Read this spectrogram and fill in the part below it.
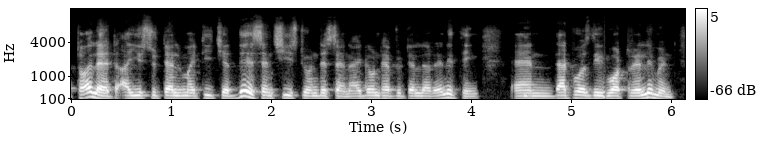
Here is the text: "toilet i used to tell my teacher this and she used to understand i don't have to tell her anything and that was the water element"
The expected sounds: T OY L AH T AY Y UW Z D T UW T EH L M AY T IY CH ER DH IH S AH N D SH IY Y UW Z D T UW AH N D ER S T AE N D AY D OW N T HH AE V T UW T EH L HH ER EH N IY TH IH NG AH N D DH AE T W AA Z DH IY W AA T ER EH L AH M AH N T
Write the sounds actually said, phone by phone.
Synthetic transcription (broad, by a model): T OY L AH T AY Y UW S T UW T EH L M AY T IY CH ER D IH S AH N D SH IY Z T UW AH N D ER S T AE N D AY D OW N T HH AE V T UW T EH L HH ER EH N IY T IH NG AH N D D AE T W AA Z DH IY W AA T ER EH L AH M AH N T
